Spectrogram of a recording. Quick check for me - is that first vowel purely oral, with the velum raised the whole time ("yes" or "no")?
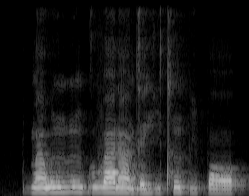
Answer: no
